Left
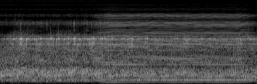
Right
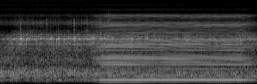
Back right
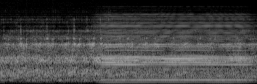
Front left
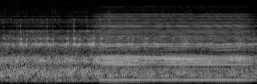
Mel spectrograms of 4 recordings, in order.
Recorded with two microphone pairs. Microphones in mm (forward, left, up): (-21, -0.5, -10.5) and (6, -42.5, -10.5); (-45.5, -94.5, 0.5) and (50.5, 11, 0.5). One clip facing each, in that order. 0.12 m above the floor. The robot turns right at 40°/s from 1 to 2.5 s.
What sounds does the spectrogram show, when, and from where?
Only background noise.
